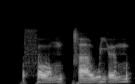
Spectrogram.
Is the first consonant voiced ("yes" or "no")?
no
